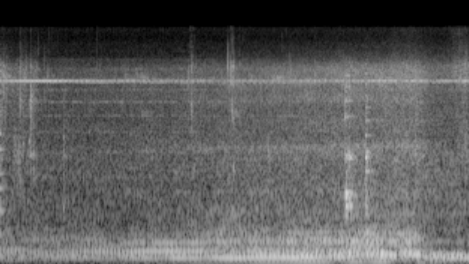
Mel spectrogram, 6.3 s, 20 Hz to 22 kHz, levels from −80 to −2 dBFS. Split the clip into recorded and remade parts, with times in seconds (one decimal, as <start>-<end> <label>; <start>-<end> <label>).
0.0-2.8 recorded; 2.8-4.1 remade; 4.1-6.3 recorded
